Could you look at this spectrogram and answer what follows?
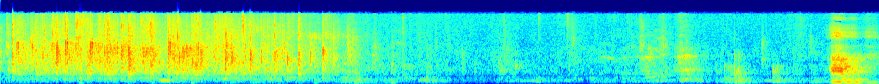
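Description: A lecture audience at a software thinking olympiad information session at Seoul National University of Education applauds, the clapping loud for a few seconds, then dying away into a quieter room with scattered sounds and speech.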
